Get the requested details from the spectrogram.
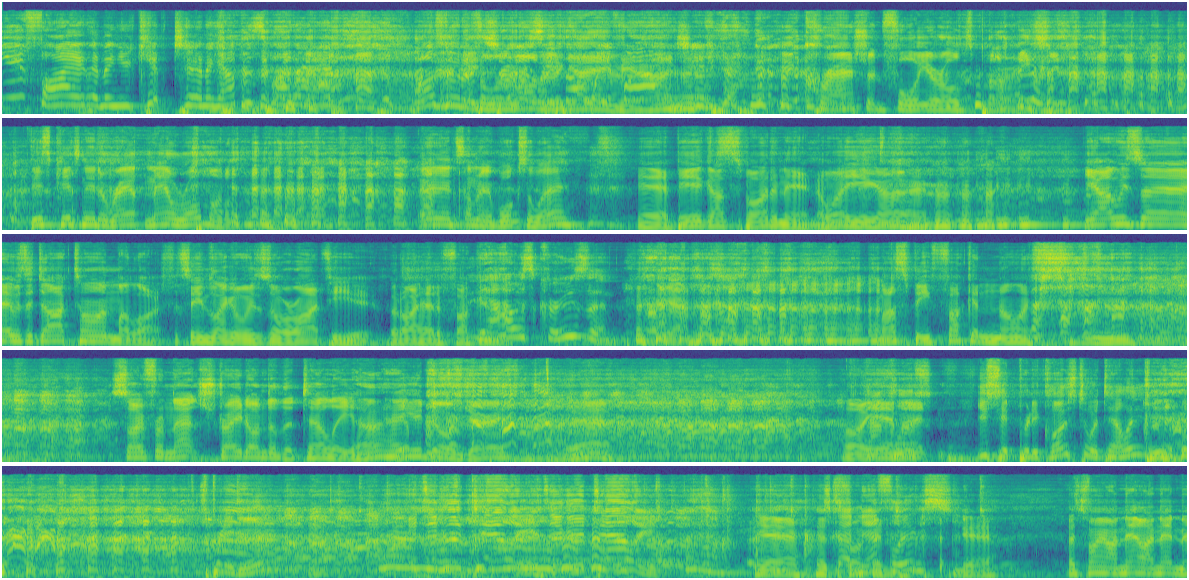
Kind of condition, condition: setting, live audience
